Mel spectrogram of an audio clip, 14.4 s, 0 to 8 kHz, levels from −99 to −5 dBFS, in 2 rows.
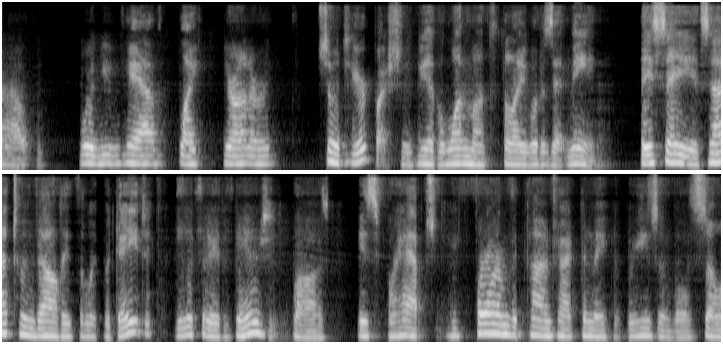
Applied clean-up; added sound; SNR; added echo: neural mask model DeepFilterNet 3.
